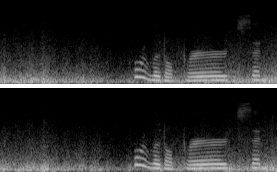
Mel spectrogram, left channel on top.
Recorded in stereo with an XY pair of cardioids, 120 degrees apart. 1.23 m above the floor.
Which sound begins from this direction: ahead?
A woman speaking, at 1.3 s.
